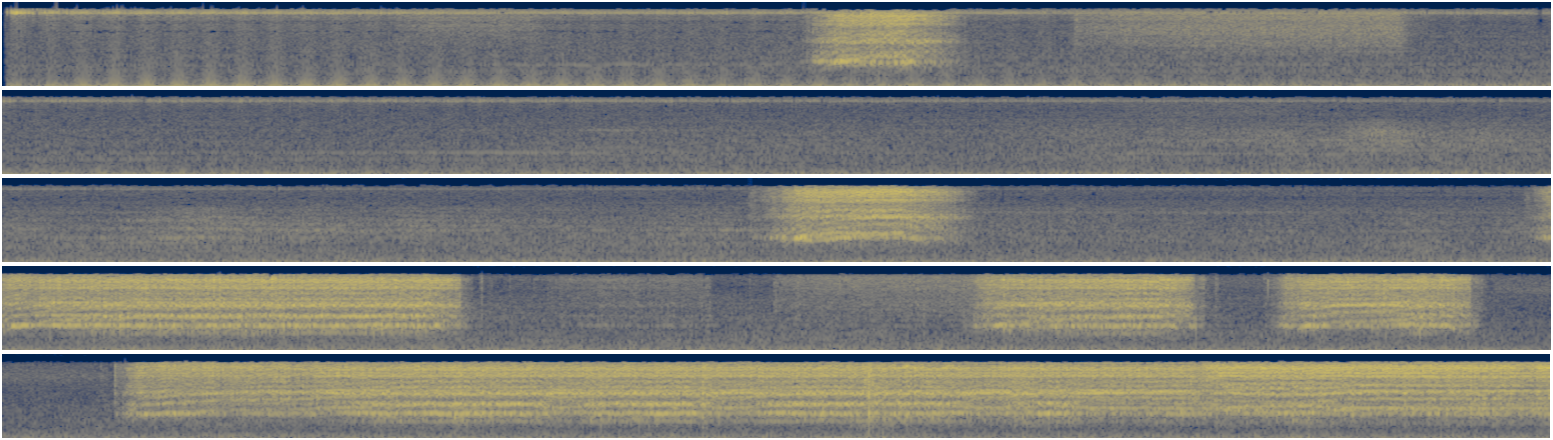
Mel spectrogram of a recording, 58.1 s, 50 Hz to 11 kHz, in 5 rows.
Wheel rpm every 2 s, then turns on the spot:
0, 0, 0, 50, 0, 0, 0, 0, 0, 0, 0, 0, 0, 0, 50, 20, 0, 70, 160, 30, 0, 100, 90, 30, 150, 160, 160, 160, 160.
38-40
